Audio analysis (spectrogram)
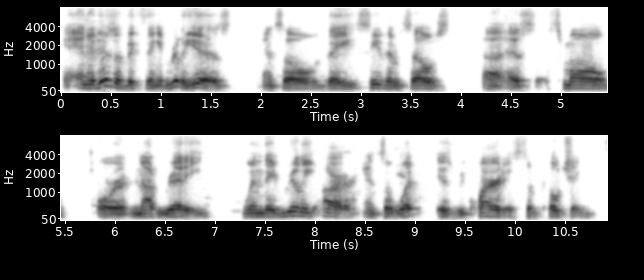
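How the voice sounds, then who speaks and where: An older man hosting an interview, speaking in a measured, reflective way with frequent pauses. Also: mid-range voice, fairly even intonation, darkish tone, slightly rough, muffled recording. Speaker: interviewer, show host.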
